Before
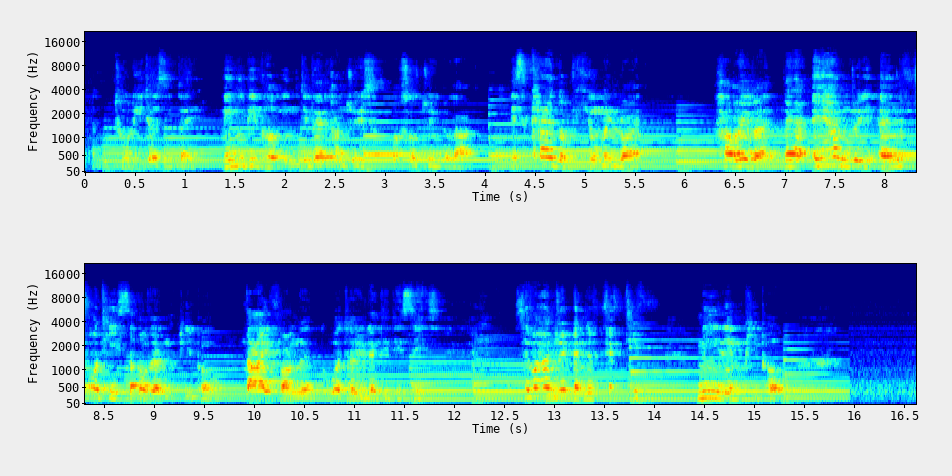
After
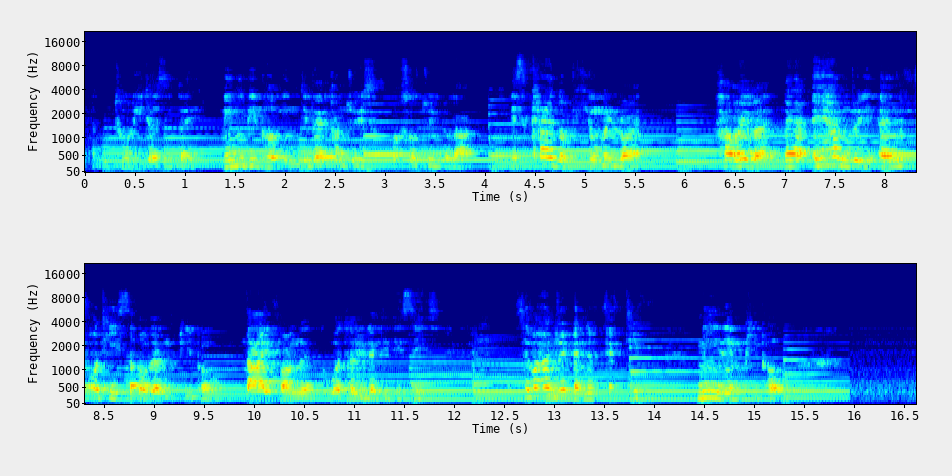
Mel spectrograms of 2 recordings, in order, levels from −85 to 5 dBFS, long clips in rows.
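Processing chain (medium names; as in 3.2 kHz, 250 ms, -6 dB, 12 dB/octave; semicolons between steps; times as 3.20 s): treble shelf 7.1 kHz -12 dB; trim -7.5 dB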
